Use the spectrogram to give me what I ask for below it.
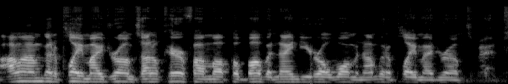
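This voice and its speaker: Over noticeable background noise, a man talks very fast at medium pitch in a monotone, flat intonation. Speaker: livestreamer and drummer. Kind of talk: casual chat. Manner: loud.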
